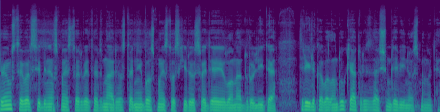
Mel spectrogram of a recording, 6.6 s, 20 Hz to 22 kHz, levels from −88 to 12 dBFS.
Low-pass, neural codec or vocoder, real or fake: 19.8 kHz; vocoder, 44.1 kHz, 128 mel bands every 512 samples, BigVGAN v2; fake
